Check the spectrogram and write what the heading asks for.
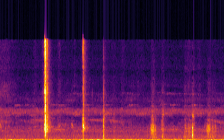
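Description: A handful of short, sharp plastic clicks and knocks as a battery mini chainsaw is handled and turned over, the loudest about a second in. Underneath, a faint steady insect chirr and a low outdoor rumble.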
